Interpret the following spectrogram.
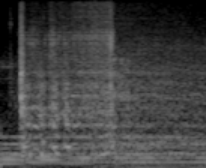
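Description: A car engine starting: a sudden burst about a fifth of a second in that drops back to a quieter running sound after about a second, over soft steady background music.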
